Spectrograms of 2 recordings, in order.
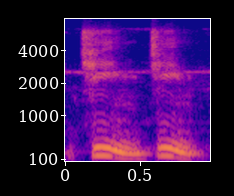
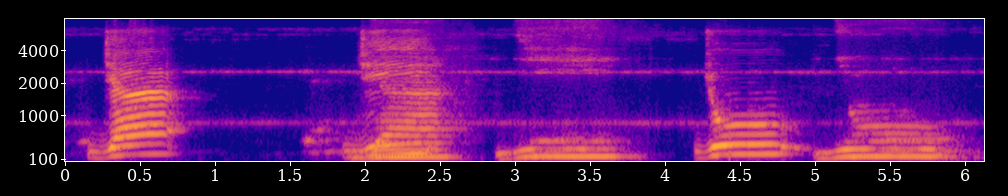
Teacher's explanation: Karena makhraj, tempat makhraj jim tengah lidah, bukan ujung lidah. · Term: harful jim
